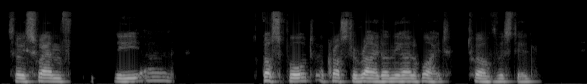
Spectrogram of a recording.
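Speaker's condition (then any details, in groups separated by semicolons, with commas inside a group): Parkinson's disease; suspected for a while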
